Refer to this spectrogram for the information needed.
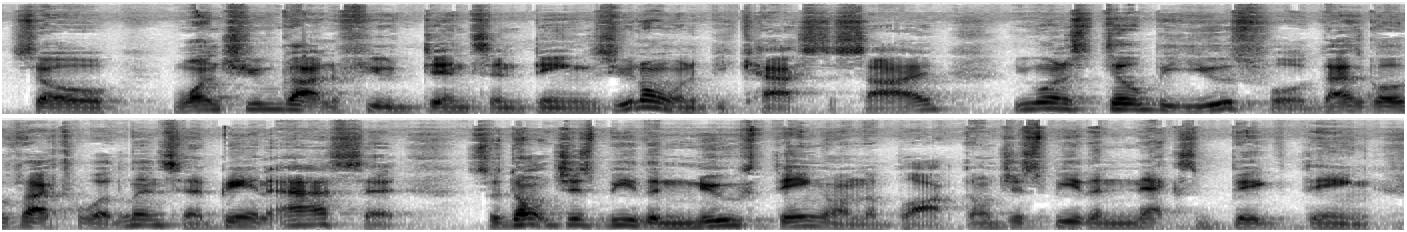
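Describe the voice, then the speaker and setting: A man's voice: on the low side, lively intonation, fairly quick, hardly any pauses, darkish tone, slightly rough. A man in his early thirties talking earnestly and reflectively as a podcast co-host, giving motivational advice. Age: 30s. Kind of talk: casual podcast chat.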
